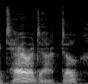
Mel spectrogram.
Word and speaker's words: pterodactyl: Patera doctor or a pterodactyl like a fish so every time I see the word pterodactyl I have to pronounce the P like a jackass so he saw Donna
